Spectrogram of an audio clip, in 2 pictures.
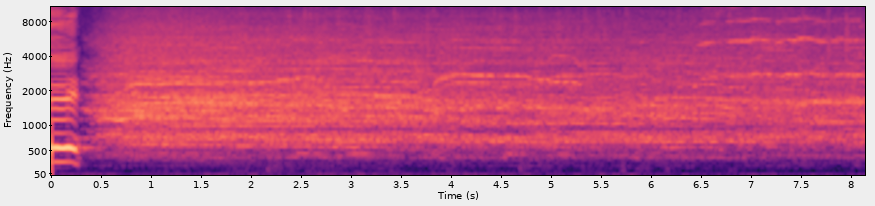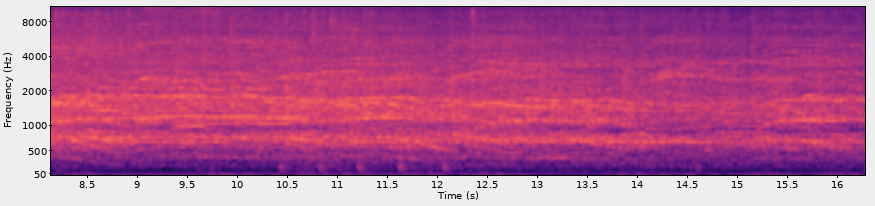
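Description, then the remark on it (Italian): A crowd cheers to vote for a contestant as winner of the final of the tenth Sherwood Hip Hop Day Freestyle Battle, a loud, steady roar of shouts and whistles that starts abruptly and holds for about sixteen seconds before tapering slightly at the end. “Fatevi sentire al 3. 1, 2, 3.”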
